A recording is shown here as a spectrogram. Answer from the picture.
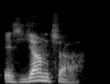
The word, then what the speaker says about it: Yamcha: So it's Yamcha. – Okay, so I'm so sorry. Cool, I said it the wrong way. Yumchi.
